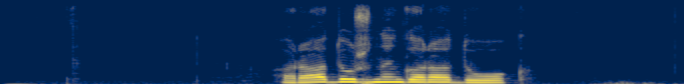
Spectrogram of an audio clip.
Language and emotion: Russian, neutral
